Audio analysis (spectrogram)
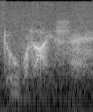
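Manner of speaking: hushed, pressing whisper; whispered order; urgent whisper. Acted. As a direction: push her on without being overheard. Hushed order before the victim enters.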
